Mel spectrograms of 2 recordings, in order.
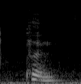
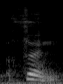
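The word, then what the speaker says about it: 分: or 0, we will say pun with P, pun. 0 includes 10, 20, 30. We will say pun. And then if it finishes with 2, 5, 7, or 9, we will say fun or pronounce it as fun.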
